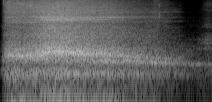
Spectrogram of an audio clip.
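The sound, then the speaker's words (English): Deep breath and exhale, heard as one long airy rush of breath that swells quickly and then fades away over about two seconds, with no talking. “Take a deep breath. Exhale.”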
